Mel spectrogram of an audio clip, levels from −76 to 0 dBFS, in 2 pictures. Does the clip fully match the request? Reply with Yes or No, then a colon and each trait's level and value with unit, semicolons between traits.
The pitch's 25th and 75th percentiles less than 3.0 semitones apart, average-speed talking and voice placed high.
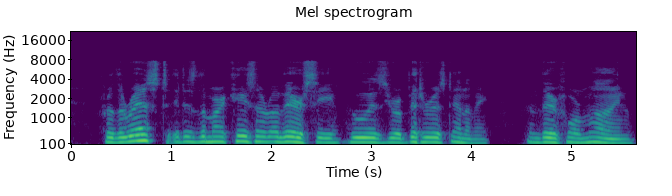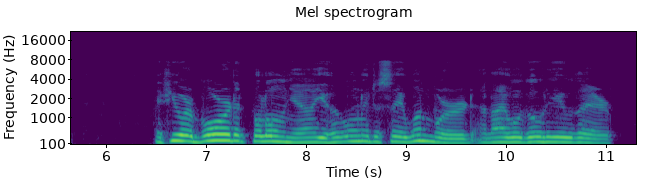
No: narrow, 2.5 semitones; average, 190 wpm; medium, 160 Hz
